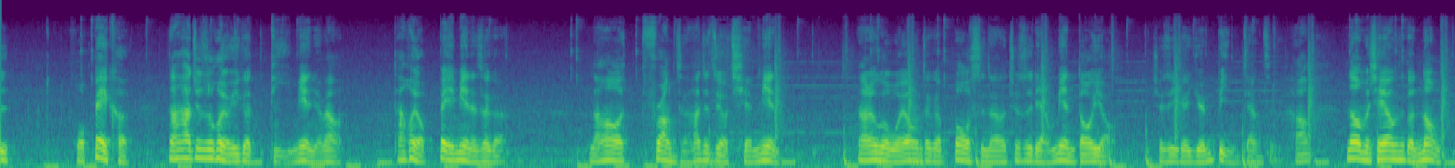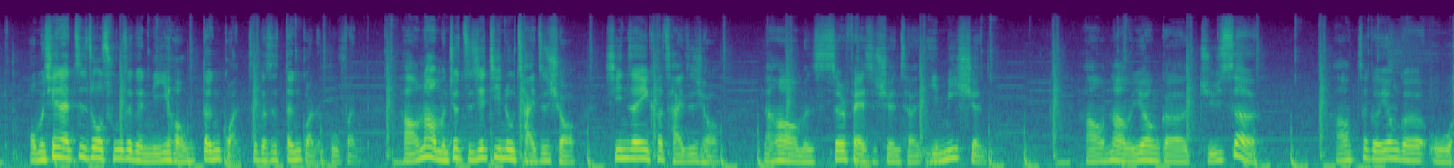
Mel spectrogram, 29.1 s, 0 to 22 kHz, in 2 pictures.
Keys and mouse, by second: 1.3 middle drag, 2.0 shift+middle drag, 2.2 middle drag, 2.8-4.0 middle drag, 4.7 middle click, 5.6-6.3 drag, 6.6-7.1 middle drag, 7.9 middle click, 8.7-9.3 drag, 9.7-10.3 middle drag, 11.1 middle drag, 11.8 middle click, 12.4 shift+middle drag, 13.5-13.9 drag, 14.3 shift+middle click, 15.2 shift+middle drag, 15.5 middle click, 17.3 right click, 18.2 click, 19.5 middle click, 21.1 click, 22.7-24.3 drag, 25.6 click, 28.1-29.0 drag.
